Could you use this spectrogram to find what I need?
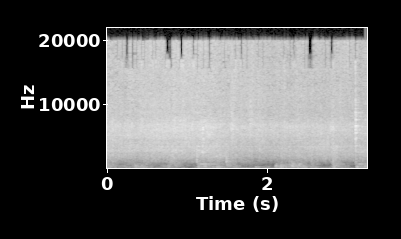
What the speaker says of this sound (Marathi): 2 मिनिटं तेलावरती व्यवस्थित परतून घ्यायचं आहे. ह्याच्यामध्ये मी धणे आणि जिरे पावडर टाकून घेते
